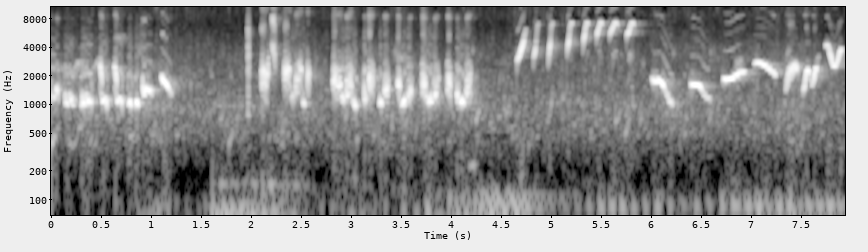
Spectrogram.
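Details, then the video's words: White-rumped shama training song for captive birds, packed with filler phrases: dense chattering bursts of notes, a series of very high rising squeaks, then clear sliding whistles. "JELAS NYAUT dan NGAMUK dengan pancingan murai batu TERBARU FULL ISIAN KOMBINASI"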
